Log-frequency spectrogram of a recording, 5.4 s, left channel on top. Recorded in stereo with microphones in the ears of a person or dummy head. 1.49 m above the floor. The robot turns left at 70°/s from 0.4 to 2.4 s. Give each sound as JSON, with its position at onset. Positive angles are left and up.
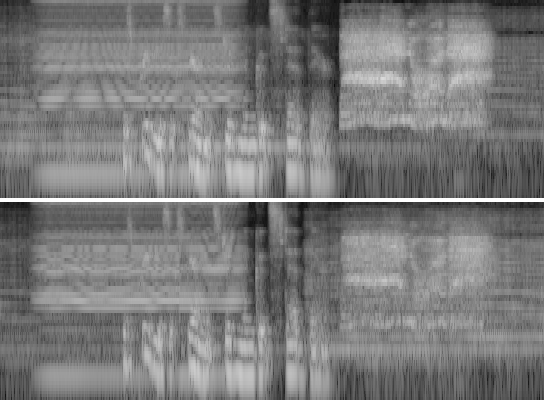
{"t": 1.2, "sound": "a woman speaking", "azimuth_deg": 10, "distance_m": 1.2}
{"t": 3.4, "sound": "a shout", "side_deg": 55, "distance_m": 3.0}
